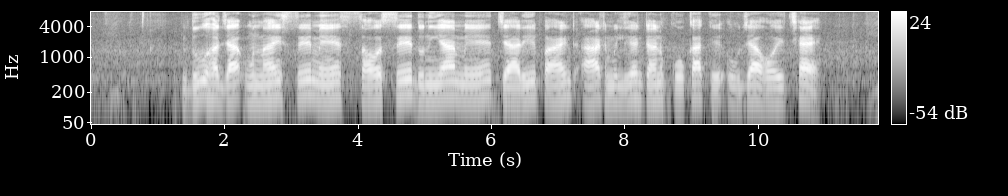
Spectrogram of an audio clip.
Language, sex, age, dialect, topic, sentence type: Maithili, male, 36-40, Bajjika, agriculture, statement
